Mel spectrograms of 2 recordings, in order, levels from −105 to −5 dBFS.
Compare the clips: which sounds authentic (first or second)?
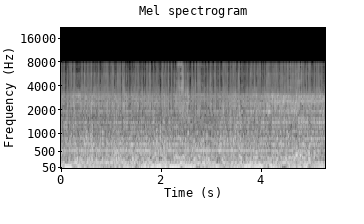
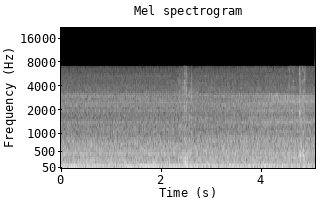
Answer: second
